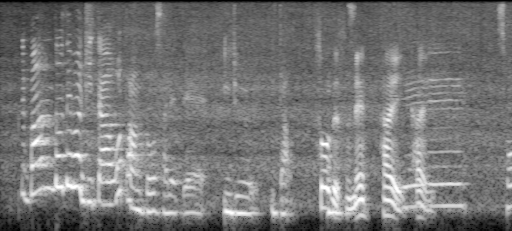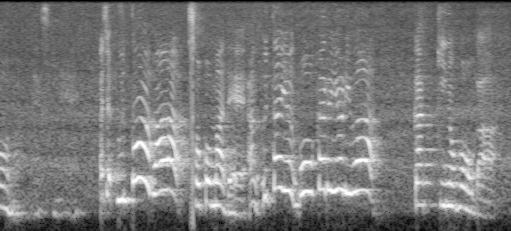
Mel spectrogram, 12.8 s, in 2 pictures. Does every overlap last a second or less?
Yes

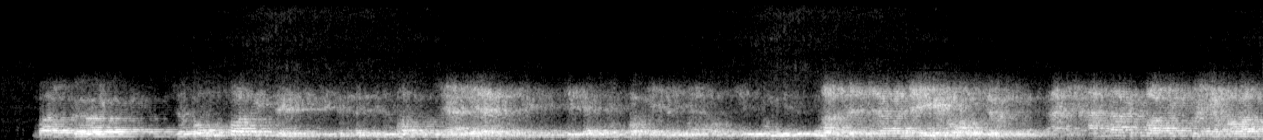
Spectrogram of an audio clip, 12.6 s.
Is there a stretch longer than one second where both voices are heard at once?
Yes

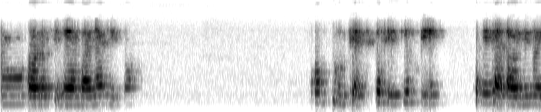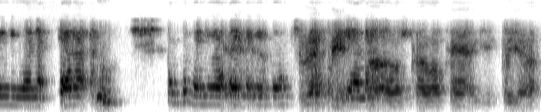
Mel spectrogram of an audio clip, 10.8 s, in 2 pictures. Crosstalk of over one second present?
Yes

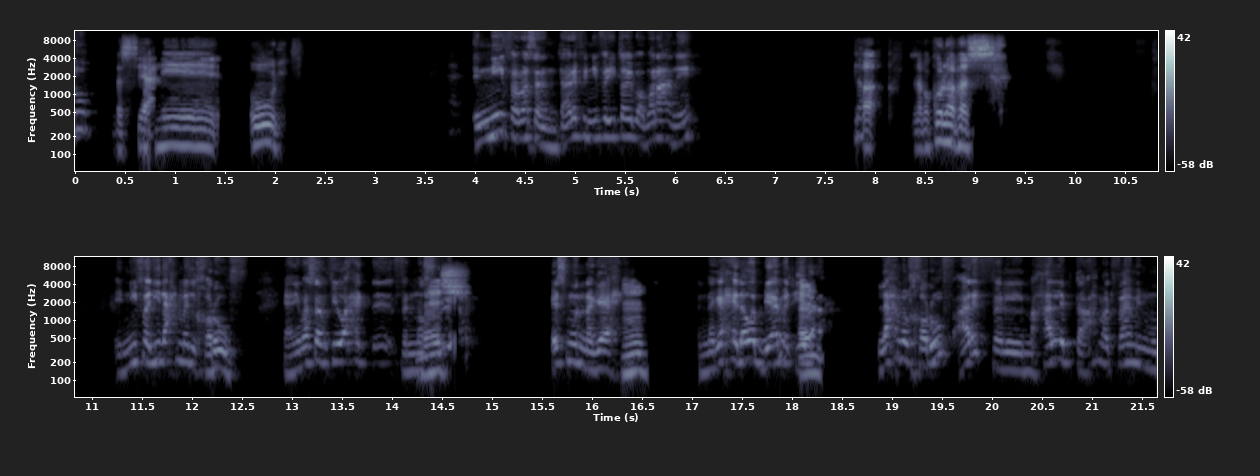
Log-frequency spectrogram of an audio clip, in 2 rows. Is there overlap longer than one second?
No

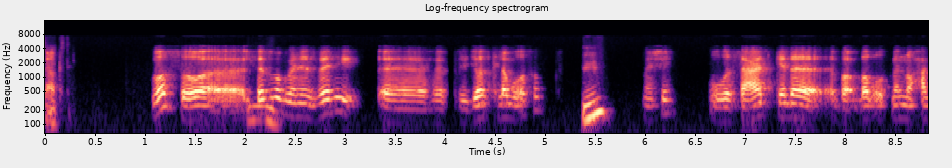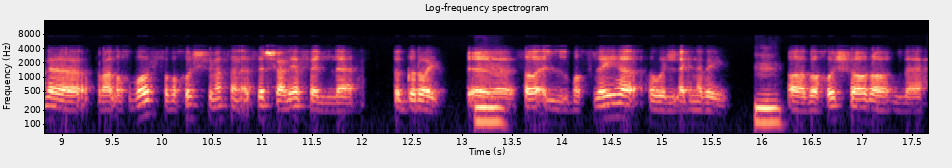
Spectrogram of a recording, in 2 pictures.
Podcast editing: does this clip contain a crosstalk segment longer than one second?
No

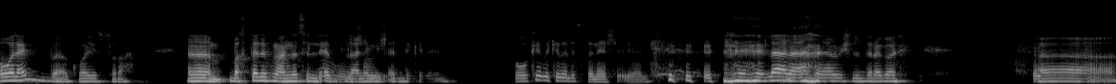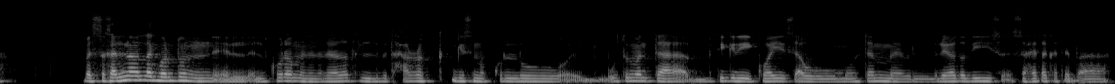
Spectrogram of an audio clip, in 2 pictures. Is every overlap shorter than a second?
No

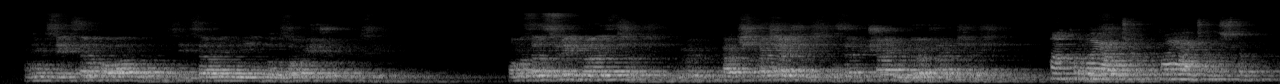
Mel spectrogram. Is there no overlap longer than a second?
Yes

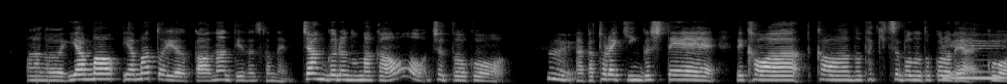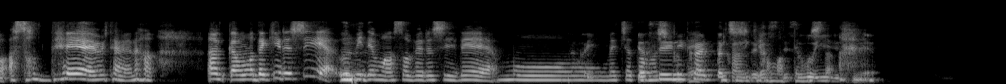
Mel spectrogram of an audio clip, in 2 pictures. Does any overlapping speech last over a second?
Yes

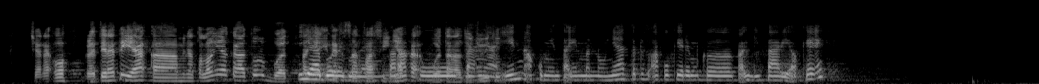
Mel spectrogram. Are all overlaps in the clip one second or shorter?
No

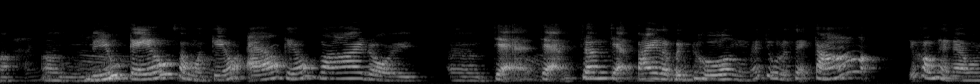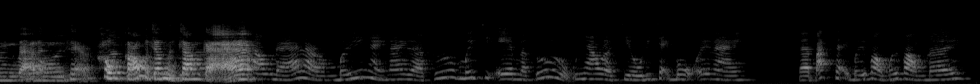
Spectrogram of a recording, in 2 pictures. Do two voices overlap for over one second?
Yes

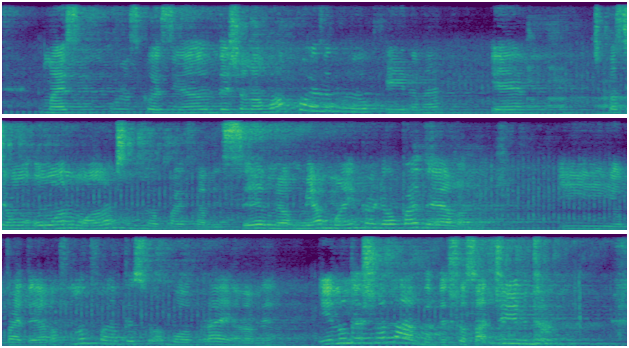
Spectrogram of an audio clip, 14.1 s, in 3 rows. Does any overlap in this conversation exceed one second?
No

